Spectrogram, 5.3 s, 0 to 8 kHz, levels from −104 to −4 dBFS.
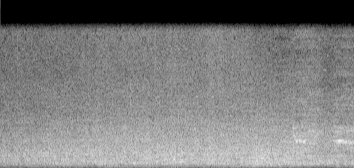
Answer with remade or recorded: remade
